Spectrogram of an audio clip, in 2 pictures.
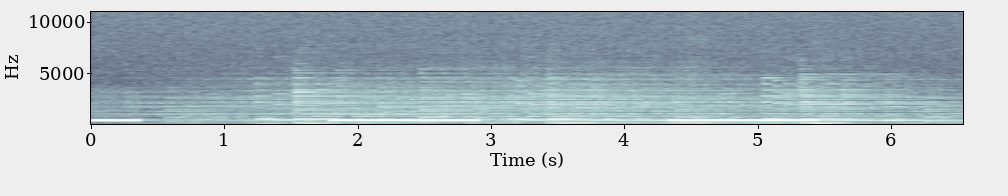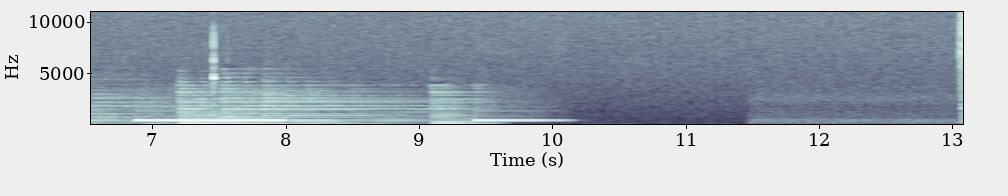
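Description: A telephone rings in the video game Persona 4 Golden, giving about four repeated tonal ring bursts in a steady rhythm that then stop, leaving quiet.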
